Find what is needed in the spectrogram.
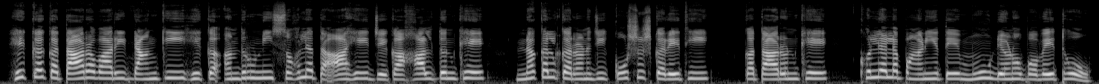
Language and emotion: Sindhi, neutral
